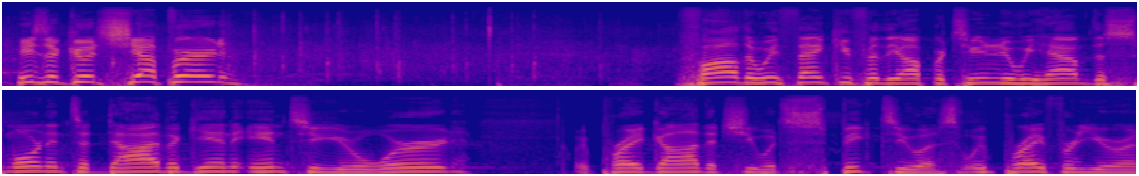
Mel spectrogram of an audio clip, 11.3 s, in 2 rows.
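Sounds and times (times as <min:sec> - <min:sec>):
audience applause: 0:00.0 - 0:03.8
speech: 0:00.1 - 0:01.3, 0:03.4 - 0:11.3.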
